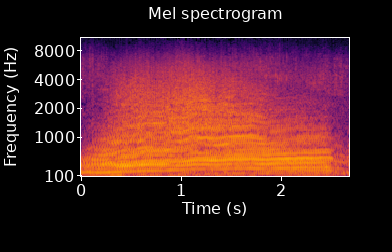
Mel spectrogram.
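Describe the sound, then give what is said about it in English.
Racing cars roar at the Mosport race track: a loud, steady, high engine whine with strong layered tones that holds throughout, then dips briefly at the very end. “If that really gets your adrenaline moving, if names like McLaren, Lola, Turbo Porsche, Shadow, Mirage, Chevron, and Renault Alpine Turbo really turn you on, turn your radio up. It's race time at Mosport,”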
